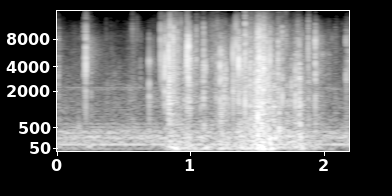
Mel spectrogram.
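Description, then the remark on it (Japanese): A plastic package is torn open while preparing to make karaage (Japanese fried chicken), with a burst of dense, crackly crinkling that swells and fades over about two seconds, moderately loud with sharp irregular crackles and no voices. “はい本日は唐揚げですはい続きましてそれでは早速封を開けましてはい封を開けていきます”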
